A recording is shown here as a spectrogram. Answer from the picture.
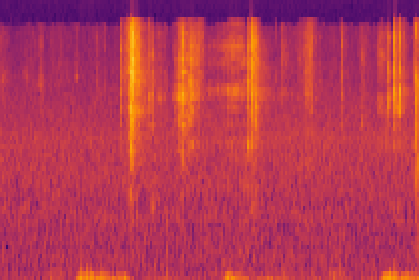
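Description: Small sheet-metal rivet samples handled and set down on a wooden workbench: light metallic clicks with soft thumps, about a second in, again around two and a half seconds, and near the end.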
